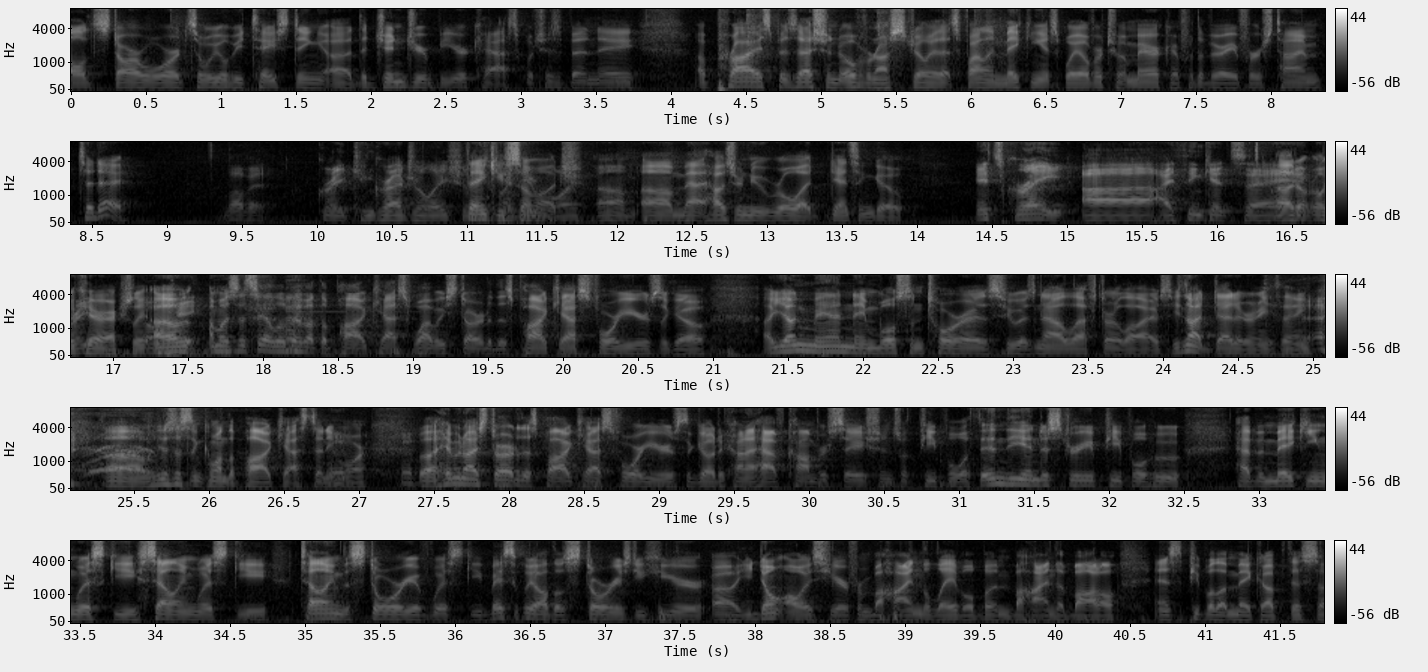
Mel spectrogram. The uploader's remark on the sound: Live from Delilah’s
